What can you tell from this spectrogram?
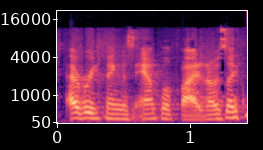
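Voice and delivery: ordinary talk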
